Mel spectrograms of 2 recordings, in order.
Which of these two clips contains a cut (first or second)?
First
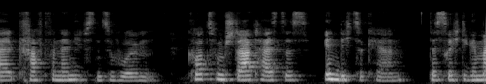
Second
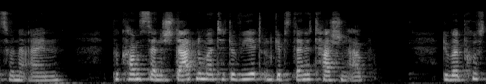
first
